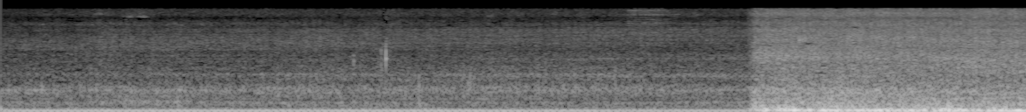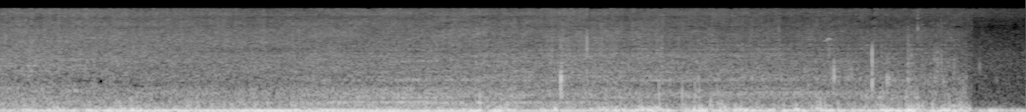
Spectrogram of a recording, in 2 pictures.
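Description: Fiat Toro pickup driving slowly over a sandy dirt track: a steady low rumble that turns louder and rougher about four seconds in, with tyre and body noise from the soft, uneven ground.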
